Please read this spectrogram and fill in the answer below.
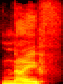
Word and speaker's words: knife: As we can tell from the spelling, historically, they were pronounced with a K at the beginning, a consonant cluster, kn, objectively difficult to say. Over time, people stopped pronouncing the K.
